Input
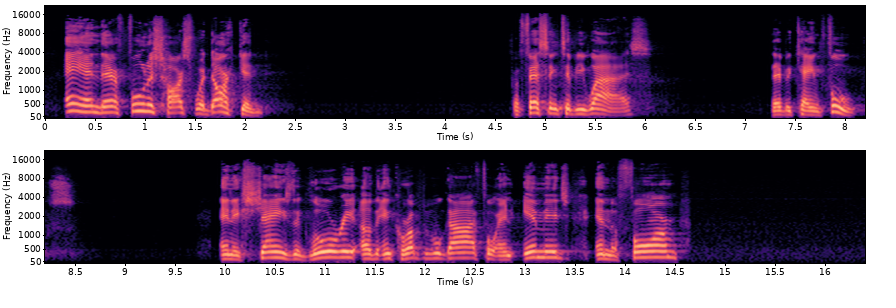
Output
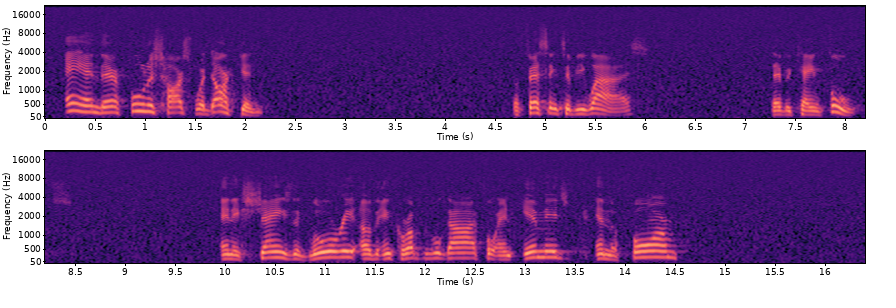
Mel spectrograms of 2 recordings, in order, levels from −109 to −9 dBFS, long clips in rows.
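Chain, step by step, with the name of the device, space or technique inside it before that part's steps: cassette deck with a dirty head (tape spacing loss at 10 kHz 21 dB; wow and flutter; white noise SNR 27 dB); gain -4.5 dB

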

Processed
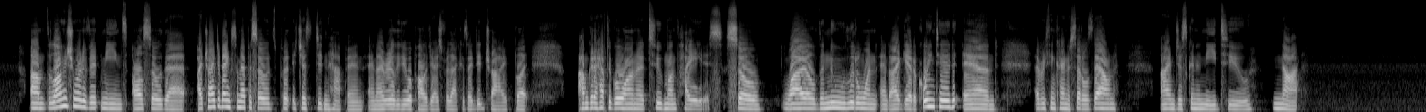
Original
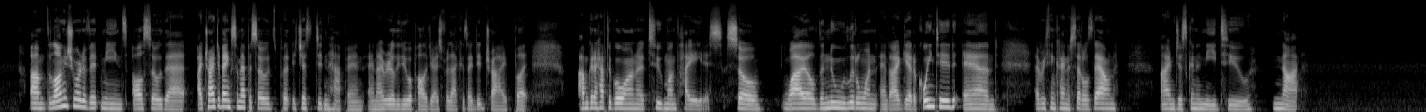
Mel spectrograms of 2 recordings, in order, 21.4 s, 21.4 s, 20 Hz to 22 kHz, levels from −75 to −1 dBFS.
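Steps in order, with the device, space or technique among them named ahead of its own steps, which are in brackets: 3.09–3.58 air absorption 73 m; tube preamp driven hard (tube stage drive 19 dB, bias 0.65; low shelf 110 Hz -6.5 dB; high shelf 3300 Hz -9 dB); gain +8.5 dB

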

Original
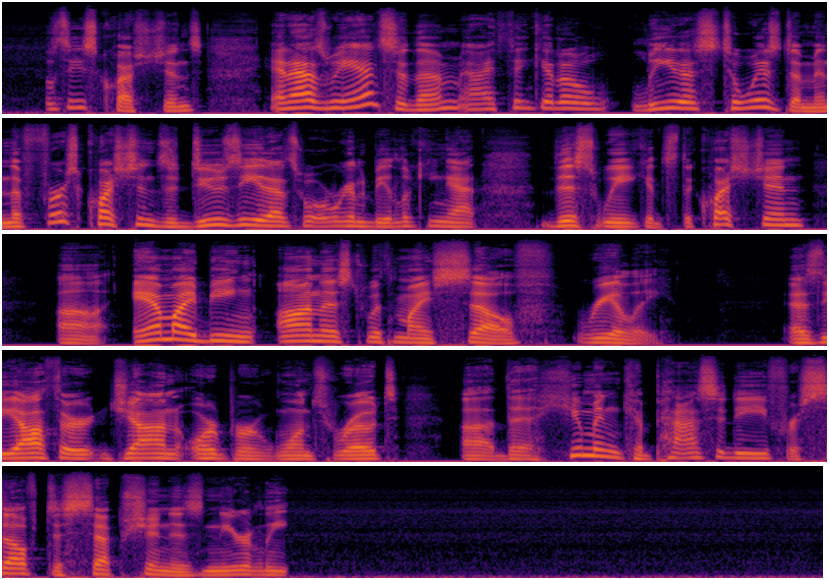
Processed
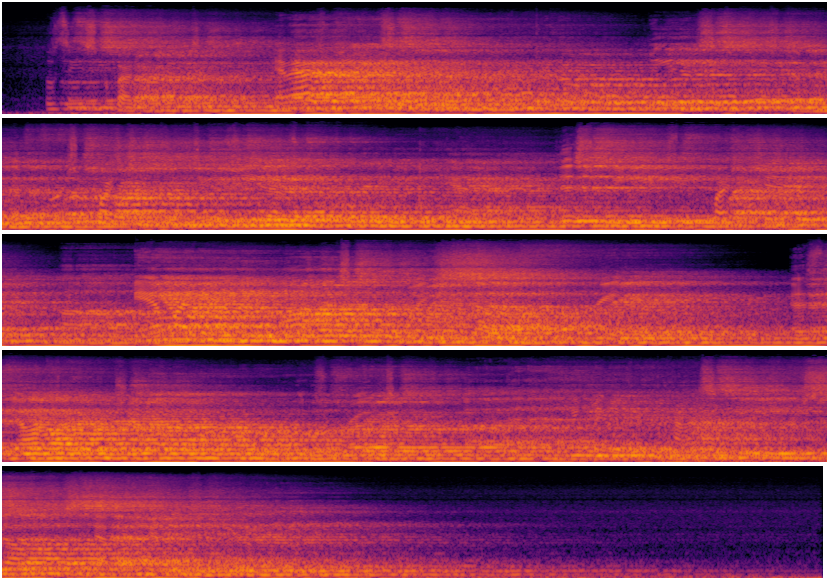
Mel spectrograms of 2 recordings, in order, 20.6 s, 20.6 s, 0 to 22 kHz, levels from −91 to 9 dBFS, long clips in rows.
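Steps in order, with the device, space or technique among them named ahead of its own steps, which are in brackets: cave (echo 0.215 s -8.5 dB; reverb RT60 3.4 s, pre-delay 66 ms, DRR -8 dB)

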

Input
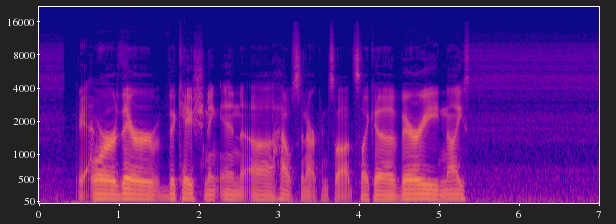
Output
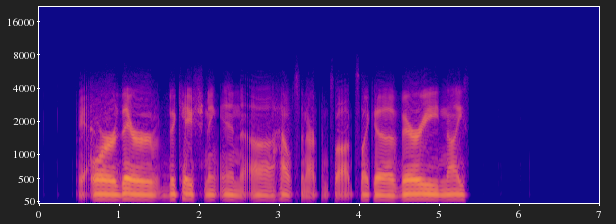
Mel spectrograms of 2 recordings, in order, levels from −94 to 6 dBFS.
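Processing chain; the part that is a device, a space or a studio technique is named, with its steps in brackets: blown loudspeaker (crossover distortion -45 dBFS; speaker cabinet 160–3600 Hz, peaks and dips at 180 Hz +10 dB, 520 Hz +4 dB, 790 Hz +5 dB, 2400 Hz +4 dB)

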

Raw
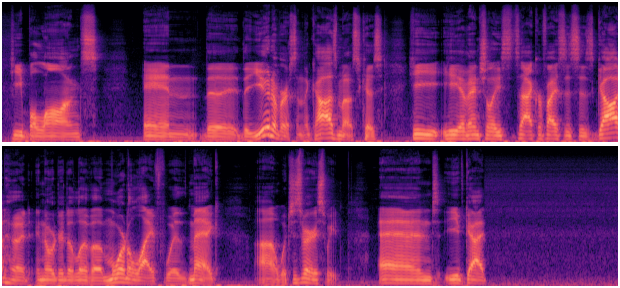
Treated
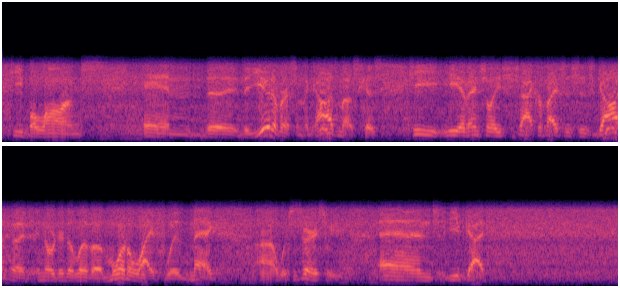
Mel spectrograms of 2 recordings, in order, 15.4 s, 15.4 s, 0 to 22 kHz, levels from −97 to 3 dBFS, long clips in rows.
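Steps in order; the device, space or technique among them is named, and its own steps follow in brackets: digital answering machine (BPF 330–3100 Hz; delta modulation 16 kbps, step -29.5 dBFS; speaker cabinet 470–3500 Hz, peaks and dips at 550 Hz -8 dB, 800 Hz -6 dB, 1300 Hz -7 dB, 2200 Hz +4 dB, 3400 Hz +9 dB); gain +3 dB

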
